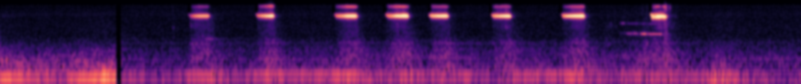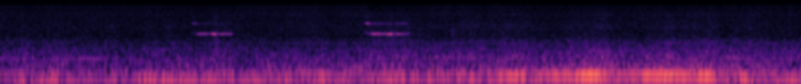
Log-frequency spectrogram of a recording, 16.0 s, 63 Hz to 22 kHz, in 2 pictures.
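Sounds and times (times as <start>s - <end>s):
young bird begging calls: 1.9s - 6.7s.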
